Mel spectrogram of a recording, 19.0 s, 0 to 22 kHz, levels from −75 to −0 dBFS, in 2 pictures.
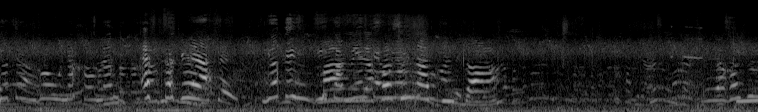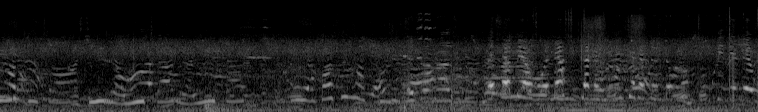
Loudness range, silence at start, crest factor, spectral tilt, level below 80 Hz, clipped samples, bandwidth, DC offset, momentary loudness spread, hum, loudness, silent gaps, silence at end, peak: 8 LU; 0 s; 22 dB; -3 dB/octave; -54 dBFS; under 0.1%; 16.5 kHz; under 0.1%; 13 LU; none; -36 LUFS; none; 0 s; -16 dBFS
